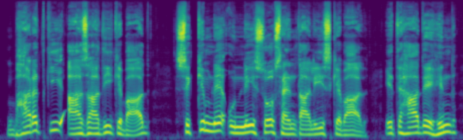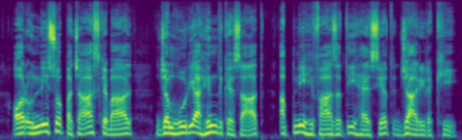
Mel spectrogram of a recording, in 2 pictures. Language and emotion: Urdu, neutral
